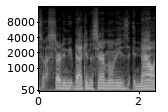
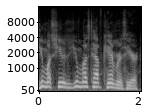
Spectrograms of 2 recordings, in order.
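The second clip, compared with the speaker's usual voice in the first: higher-pitched imitation of a Nigerian woman; mimicked visitor, pitched up; Nigerian lady; 7 semitones higher than usual. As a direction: quote her in a raised, high voice. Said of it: "She's from Nigeria".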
